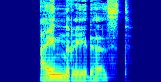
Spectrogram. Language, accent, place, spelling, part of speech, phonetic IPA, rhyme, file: German, Germany, Berlin, einredest, verb, [ˈaɪ̯nˌʁeːdəst], -aɪ̯nʁeːdəst, De-einredest.ogg
- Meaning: inflection of einreden: 1. second-person singular dependent present 2. second-person singular dependent subjunctive I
